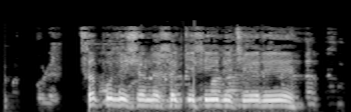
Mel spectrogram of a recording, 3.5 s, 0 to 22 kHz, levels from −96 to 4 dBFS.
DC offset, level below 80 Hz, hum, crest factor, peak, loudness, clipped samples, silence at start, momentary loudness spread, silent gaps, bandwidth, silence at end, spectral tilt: under 0.1%; -60 dBFS; none; 14 dB; 0 dBFS; -13 LUFS; under 0.1%; 0.4 s; 9 LU; 0.64-0.79 s; 9.6 kHz; 0.35 s; -4 dB/octave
